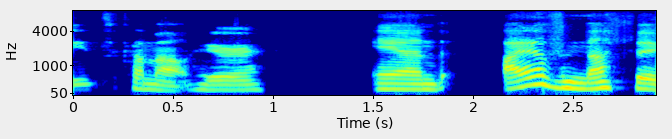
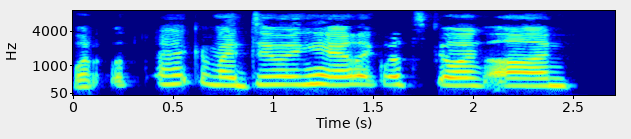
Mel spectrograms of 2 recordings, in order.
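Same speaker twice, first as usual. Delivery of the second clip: tearful, very high-pitched crying wail; 9 semitones higher, 4 dB louder than usual. Retelling a phone call to a husband while alone abroad: imitating own past crying. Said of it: "I was calling my husband crying".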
